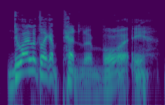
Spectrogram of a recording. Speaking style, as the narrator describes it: the Gleeman grumbled

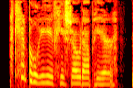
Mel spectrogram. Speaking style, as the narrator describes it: Missy says in a dreamy voice

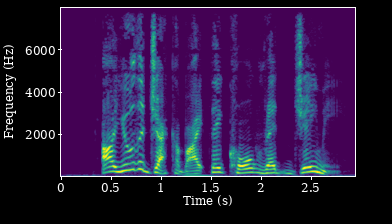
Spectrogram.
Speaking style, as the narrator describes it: he asked again, impatiently

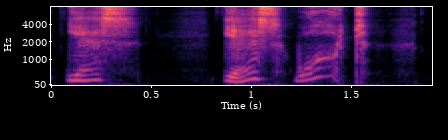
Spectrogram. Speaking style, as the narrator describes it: cried the other

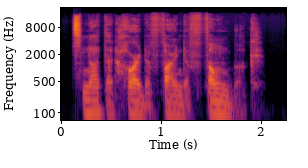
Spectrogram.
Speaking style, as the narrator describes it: I growled

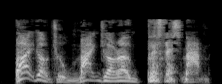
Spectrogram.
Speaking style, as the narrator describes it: roared Bounderby

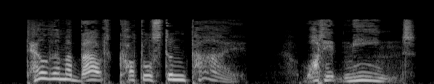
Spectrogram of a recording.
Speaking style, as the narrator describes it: Pooh whispered, a little more clearly

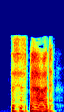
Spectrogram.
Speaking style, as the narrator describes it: Nathan gasped

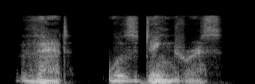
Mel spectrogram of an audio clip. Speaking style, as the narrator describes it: Mordecai whispered to me

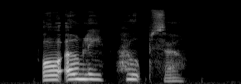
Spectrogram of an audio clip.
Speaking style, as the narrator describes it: He sighed

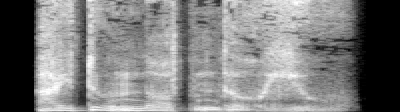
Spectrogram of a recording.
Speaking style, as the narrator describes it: she growled

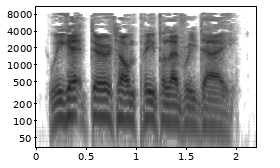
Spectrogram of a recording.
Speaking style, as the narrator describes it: said Strike roughly

